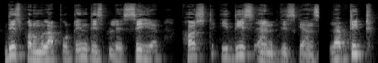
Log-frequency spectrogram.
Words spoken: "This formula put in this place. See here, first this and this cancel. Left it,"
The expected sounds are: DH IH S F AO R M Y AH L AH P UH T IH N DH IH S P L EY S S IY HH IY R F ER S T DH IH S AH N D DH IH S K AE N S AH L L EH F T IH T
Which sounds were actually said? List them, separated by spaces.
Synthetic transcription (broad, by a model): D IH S P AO R M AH L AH P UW T IH N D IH S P L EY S S IY HH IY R P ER S T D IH S AH N D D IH S K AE N S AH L L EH P T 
